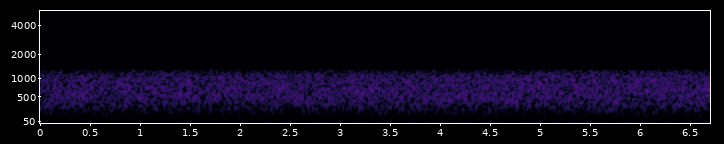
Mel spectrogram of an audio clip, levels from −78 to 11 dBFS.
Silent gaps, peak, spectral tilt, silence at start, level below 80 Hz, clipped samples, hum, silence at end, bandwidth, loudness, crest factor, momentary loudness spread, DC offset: none; -42 dBFS; -5 dB/octave; 0 s; under -90 dBFS; under 0.1%; none; 0 s; 3.3 kHz; -56 LUFS; 14 dB; 1 LU; under 0.1%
